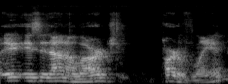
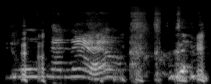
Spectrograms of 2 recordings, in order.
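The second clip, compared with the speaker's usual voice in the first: put-on much higher, very slow old lady voice breaking into a laugh; much slower than usual. Host echoing the ghost wife, laughing old lady voice. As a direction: drag it out like a shrill granny, laughing. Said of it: "an old British lady".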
